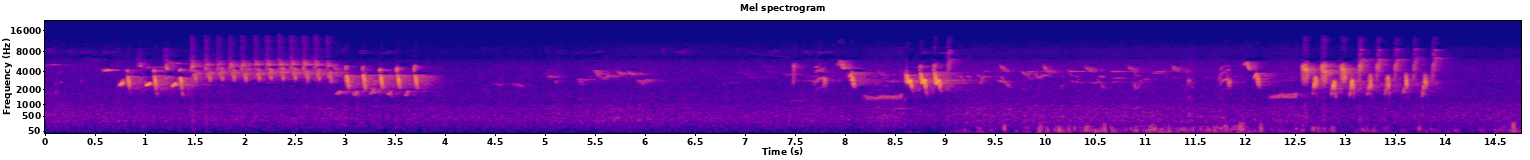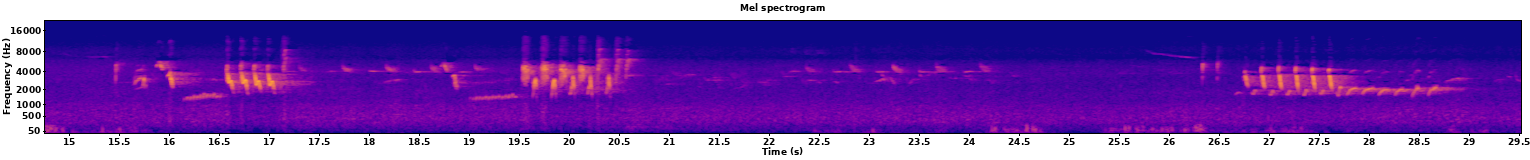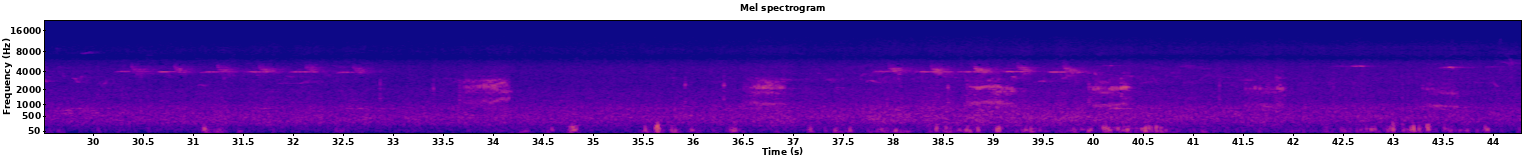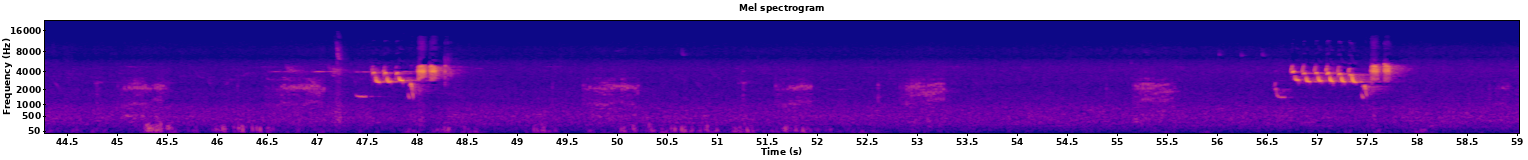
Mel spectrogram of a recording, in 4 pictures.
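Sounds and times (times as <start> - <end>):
songbird singing trilled phrases: 0.0 - 4.0, 7.0 - 14.1, 15.2 - 24.3, 25.8 - 29.6, 36.5 - 48.6, 56.4 - 57.9
low background hiss: 0.0 - 59.0.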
